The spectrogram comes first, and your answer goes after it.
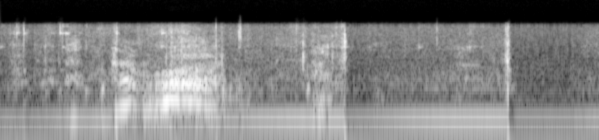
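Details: Playful wrestling between dogs Spruce and Griffin: one throaty, rising-and-falling growl lasting under a second, then quieter rustling and a sharp knock, all over a constant low hum.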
